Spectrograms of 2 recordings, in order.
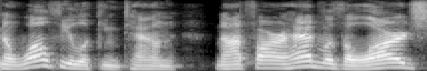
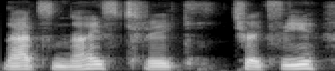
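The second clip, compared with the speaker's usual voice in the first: softer, slow dismissive reply; dismissive mumble; 3 semitones lower, 6 dB quieter, slower than usual. A narrator's reading. Soros brushes Trixie off as he walks by, soft. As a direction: brush her off.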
